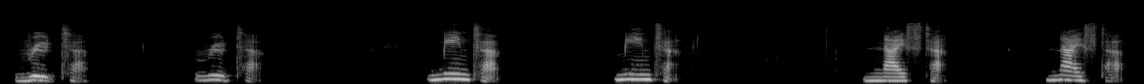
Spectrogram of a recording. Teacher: To is going to soften because it's unstressed and it's going to sound like a t.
